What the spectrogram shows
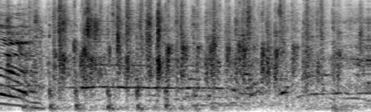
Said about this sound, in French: applaudissez-le s'il vous plaît.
